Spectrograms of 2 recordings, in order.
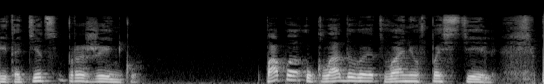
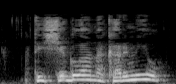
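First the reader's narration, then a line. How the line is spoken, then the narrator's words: Hoarse wheeze. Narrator (Russian): хрипит Ваня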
